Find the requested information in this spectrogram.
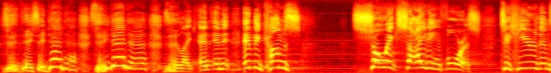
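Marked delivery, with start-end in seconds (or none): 0.0-2.2 high, squeaky, overcome with joy; giddy new dad. Acted. Dad hearing Dada for the first time, squealing giddy. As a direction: act out a dad melting at his baby's first word.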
